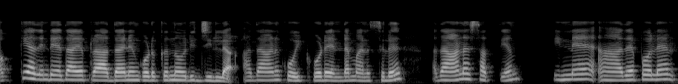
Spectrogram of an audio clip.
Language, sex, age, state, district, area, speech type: Malayalam, female, 30-45, Kerala, Kozhikode, rural, spontaneous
